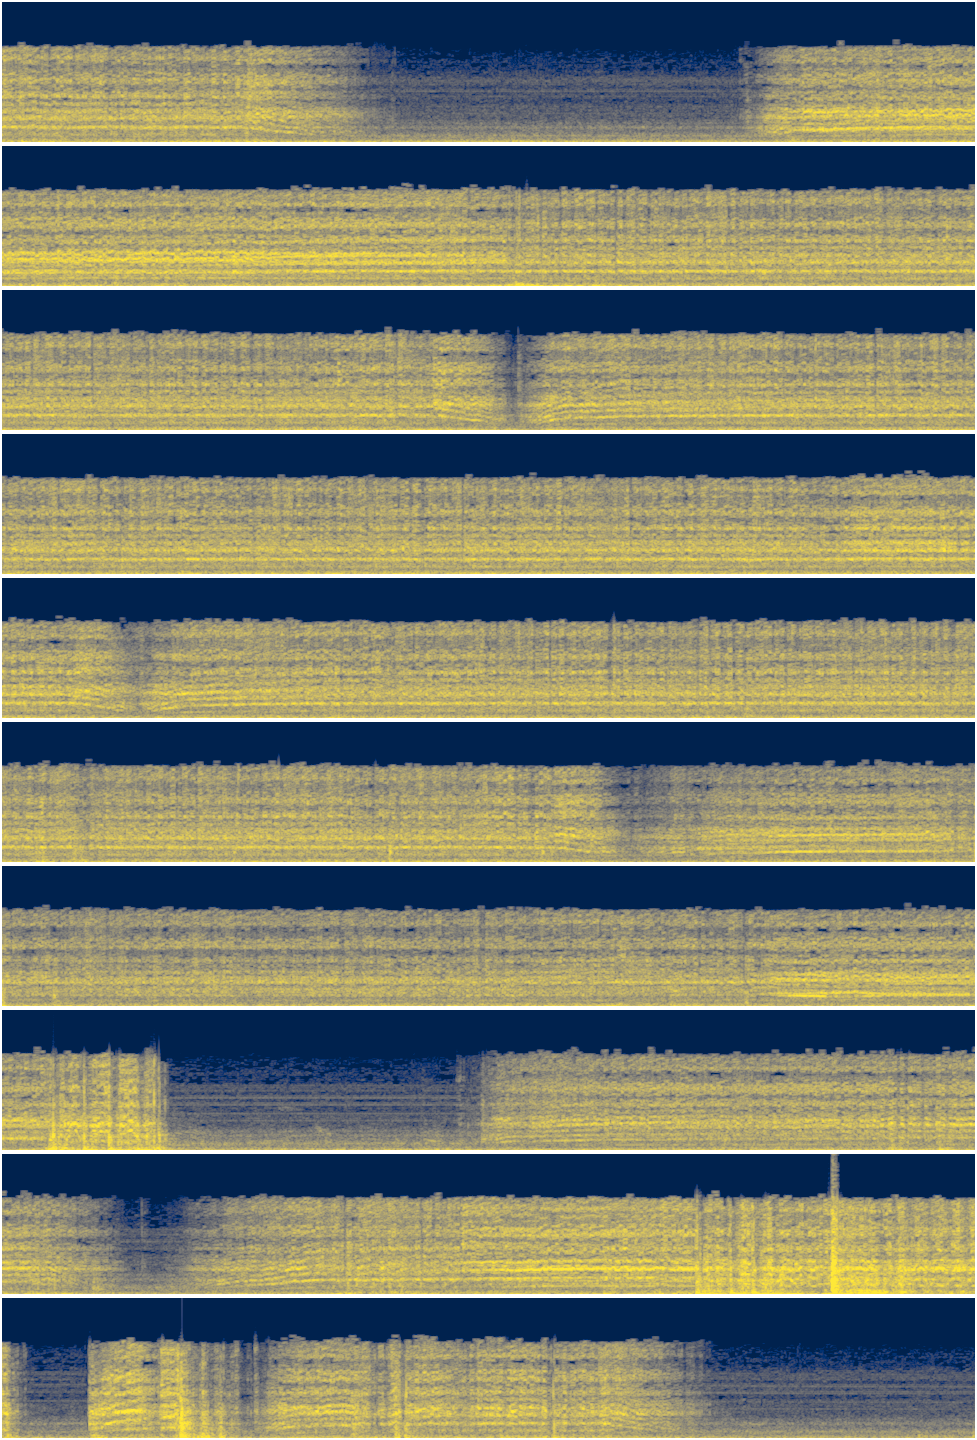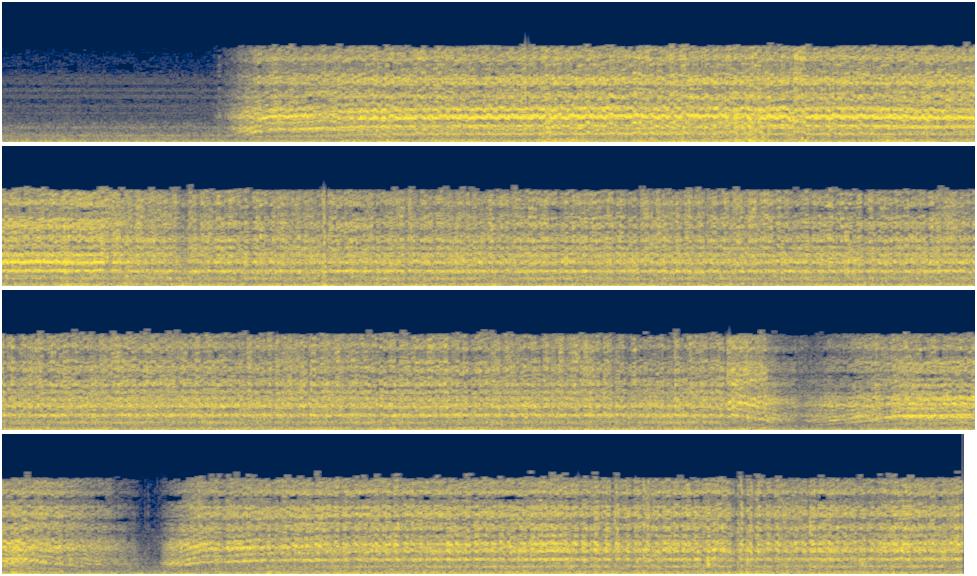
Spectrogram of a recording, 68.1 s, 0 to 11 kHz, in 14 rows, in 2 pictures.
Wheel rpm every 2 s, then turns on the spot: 120, 10, 140, 160, 160, 140, 120, 160, 160, 150, 140, 160, 160, 120, 110, 120, 130, 50, 80, 80, 130, 140, 100, 70, 10, 140, 160, 160, 160, 160, 160, 80, 130, 160.
none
